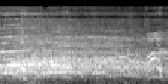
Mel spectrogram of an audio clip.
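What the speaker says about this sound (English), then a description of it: "you're gonna continue to cheer for us like you are doing right now" A concert crowd at the Town Hall in New York cheers and whoops for a K-pop group, a dense, steady roar of shouting fans with high screams rising near the end.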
